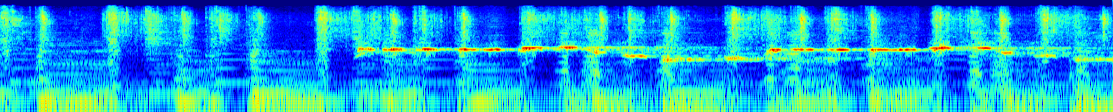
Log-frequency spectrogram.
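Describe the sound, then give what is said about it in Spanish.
Someone whistles a short, clear melody that steps between a few pitches, starting partway in and carried over a steady, pulsing musical backing. “Le silbó la cancioncita con toda seguridad.”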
